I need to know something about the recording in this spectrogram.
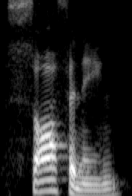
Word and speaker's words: softening: But if I change it to a verb and say soften, the T is silent. We do not say soften, it's soften. So I can say Americans love softening tough truths.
